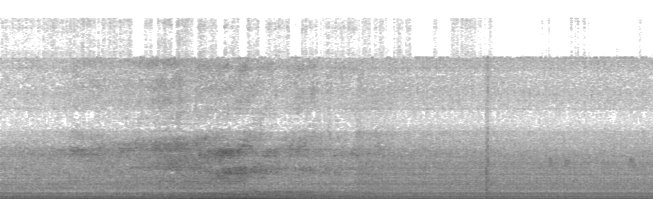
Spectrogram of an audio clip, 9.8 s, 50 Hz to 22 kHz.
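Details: 2014 Toyota Corolla LE 4-cylinder idling during diagnosis; battery terminals read 14.5 volts, showing the alternator works: smooth, steady idle with even low hum, no knocks or whine. Normal idle.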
